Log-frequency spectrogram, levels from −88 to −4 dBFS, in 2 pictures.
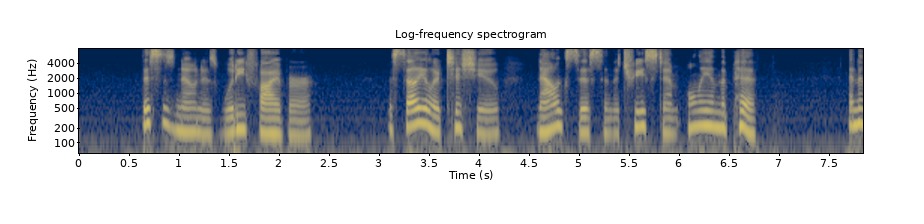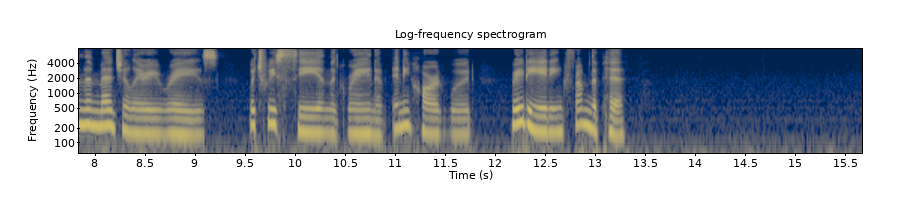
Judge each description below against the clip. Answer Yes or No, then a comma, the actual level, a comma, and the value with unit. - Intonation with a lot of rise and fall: Yes, wide, 5.7 semitones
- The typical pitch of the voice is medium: Yes, medium, 165 Hz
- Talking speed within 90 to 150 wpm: Yes, average, 145 wpm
